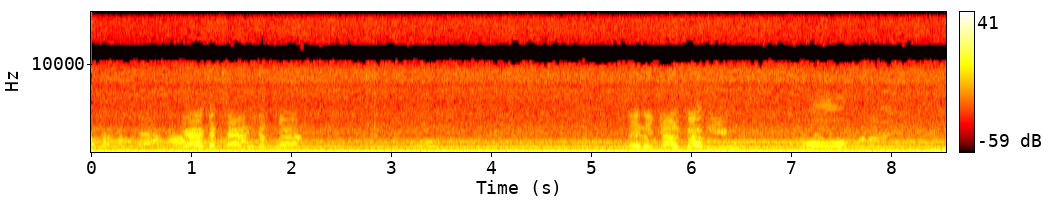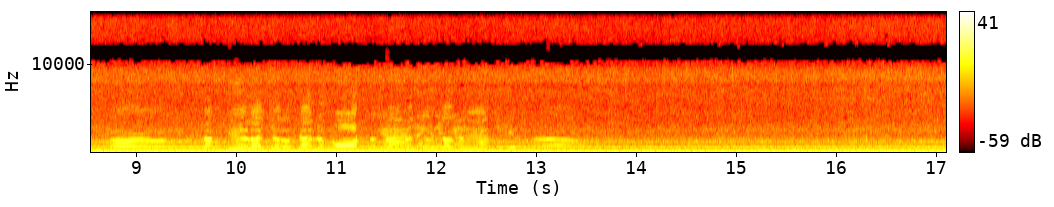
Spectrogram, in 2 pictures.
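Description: A boat engine chugs steadily up close.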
